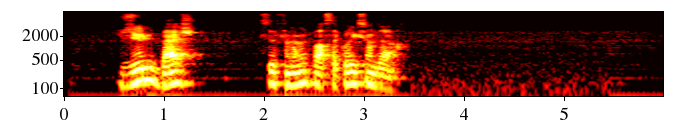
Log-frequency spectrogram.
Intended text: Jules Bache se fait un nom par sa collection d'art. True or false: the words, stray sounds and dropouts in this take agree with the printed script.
false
